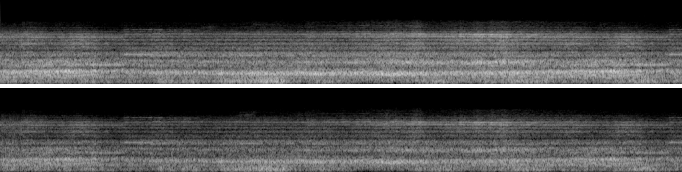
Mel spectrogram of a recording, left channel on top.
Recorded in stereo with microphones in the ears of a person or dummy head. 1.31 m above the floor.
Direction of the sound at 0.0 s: 25° left (ahead or behind).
